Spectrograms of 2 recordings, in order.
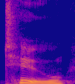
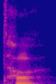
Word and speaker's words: to: And the next word, to. So the strong pronunciation is to, and the weak pronunciation is ta.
